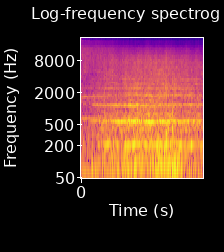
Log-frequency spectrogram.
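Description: P1 SuperStock racing powerboats at Hull, their engines a steady, moderately distant drone with a wavering tone, continuous and without voices.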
